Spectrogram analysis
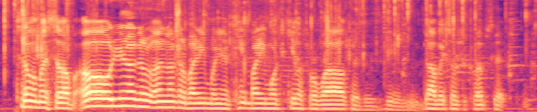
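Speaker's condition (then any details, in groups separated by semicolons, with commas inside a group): No condition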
